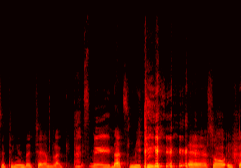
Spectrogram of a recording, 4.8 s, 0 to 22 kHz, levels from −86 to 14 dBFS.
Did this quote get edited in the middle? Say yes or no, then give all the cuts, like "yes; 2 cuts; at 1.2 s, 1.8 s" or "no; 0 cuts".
no; 0 cuts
